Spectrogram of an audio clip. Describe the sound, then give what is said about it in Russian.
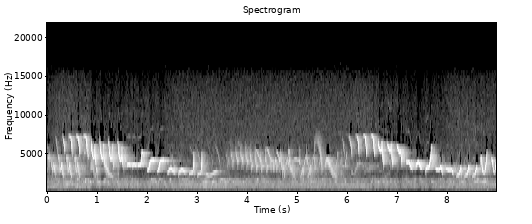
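A willow warbler sings its soft descending trill of sweet, high notes, repeated in short phrases, with a chaffinch calling in the background; no voices. “Надо сказать, что есть птица, которая поет очень похоже на зяблика, и их легко перепутать. Это пеночка-весничка.”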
